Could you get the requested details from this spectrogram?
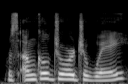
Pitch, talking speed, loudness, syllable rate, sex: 220 Hz, 190 wpm, -15 LUFS, 6.1 syllables/s, female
